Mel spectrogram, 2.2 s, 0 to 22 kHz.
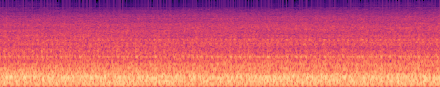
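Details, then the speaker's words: Bobcat T300 skid steer diesel, running after work on hydraulic and electrical issues: smooth even idle with steady low drone, no knocks, misses or smoke; normal idle, hydraulic issue still unresolved. "Just got to get her hydraulic issue figured out. I think we'll have a nice Bobcat. Motor sounds good. No smoke."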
